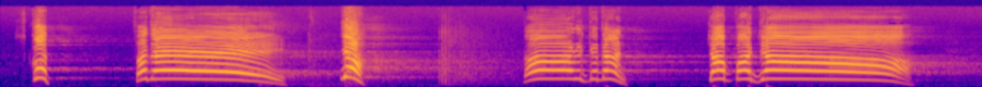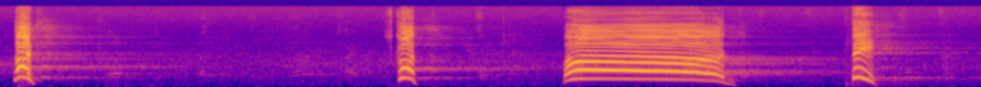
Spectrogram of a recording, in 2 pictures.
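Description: A man shouts long, drawn-out drill commands.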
